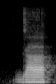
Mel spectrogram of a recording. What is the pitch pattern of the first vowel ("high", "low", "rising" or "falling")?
high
